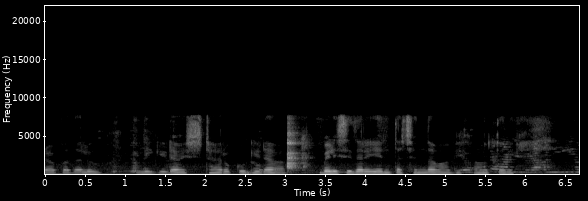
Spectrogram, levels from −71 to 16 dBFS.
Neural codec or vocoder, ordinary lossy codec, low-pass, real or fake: none; none; none; real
